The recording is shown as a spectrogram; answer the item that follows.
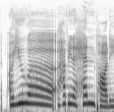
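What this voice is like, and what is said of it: Put-on British accent. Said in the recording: “this like British dad ... sorry for my accent.”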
